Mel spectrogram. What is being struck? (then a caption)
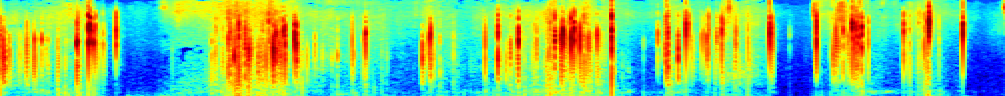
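Wooden beads and balls. Many solid, round wooden balls and beads, some of them drilled, are shaken in cupped hands and dropped together. The result is dense bursts of bright clicking and rattling, with short quiet gaps between handfuls.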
